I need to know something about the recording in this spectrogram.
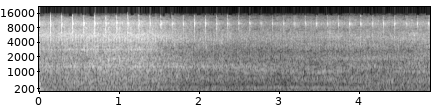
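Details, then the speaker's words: Renault running on LPG with 3-ohm Atiker injectors, before swapping to 2-ohm Vikars: sharp even ticking, three or four per second, over steady idle, like valve noise; injectors not faulty, just loud. Loud ticking LPG injectors. "biraz sessiz çalışıyor yani subap sesi gibi bir ses"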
